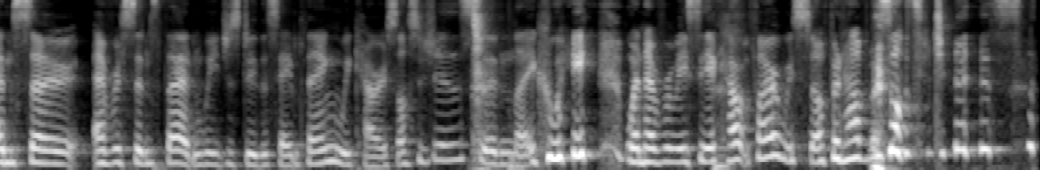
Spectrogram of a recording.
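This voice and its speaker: The voice moves at a moderate pace with very wide pitch swings. Its loudness swings widely too. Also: woman, fairly high pitch for a woman, hardly any pauses. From Scotland. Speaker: photographer. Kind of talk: casual chat. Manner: animated.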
